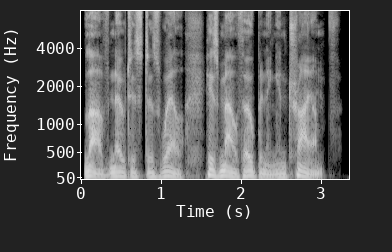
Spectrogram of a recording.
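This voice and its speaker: Guy narrating a mystery, super deep husky voice, very dry recording. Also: expressive, a little slow, dry recording. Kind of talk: scripted narration of a mystery story.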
